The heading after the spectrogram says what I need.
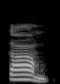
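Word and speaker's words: calm: इफ यदि यू तुम stay stay काम इसे कोई काल में नहीं पड़ेगा। एल यहां पर साइलेंट है।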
